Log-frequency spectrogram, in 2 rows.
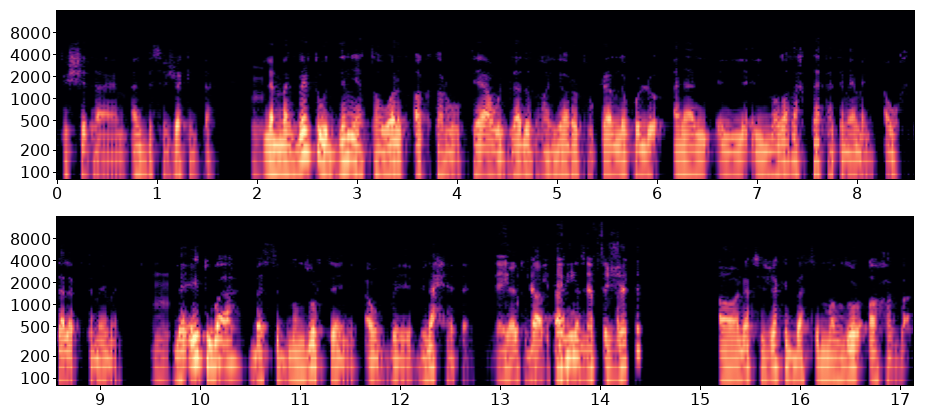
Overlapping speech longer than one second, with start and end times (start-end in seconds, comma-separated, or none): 12.9-14.2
